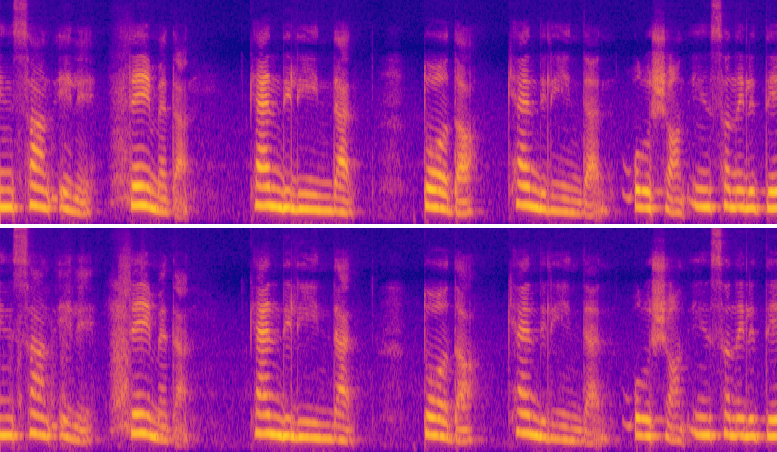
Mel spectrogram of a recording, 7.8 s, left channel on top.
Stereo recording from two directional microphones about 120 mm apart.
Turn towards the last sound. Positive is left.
turn(degrees=30)  # may be behind; listen again after turning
